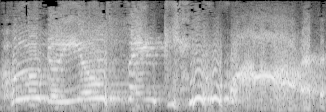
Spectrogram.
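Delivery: furious, high, very slow laughing roar.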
